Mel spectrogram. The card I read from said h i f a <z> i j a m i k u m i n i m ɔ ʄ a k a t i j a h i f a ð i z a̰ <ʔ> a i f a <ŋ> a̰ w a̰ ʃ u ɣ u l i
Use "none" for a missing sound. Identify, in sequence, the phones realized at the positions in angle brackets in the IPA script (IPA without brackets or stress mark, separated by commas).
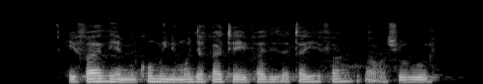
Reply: ð, t, n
